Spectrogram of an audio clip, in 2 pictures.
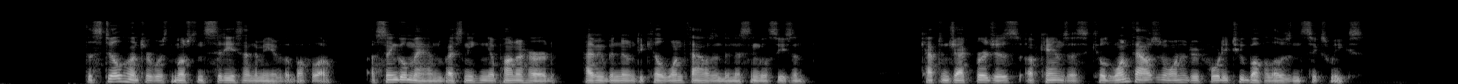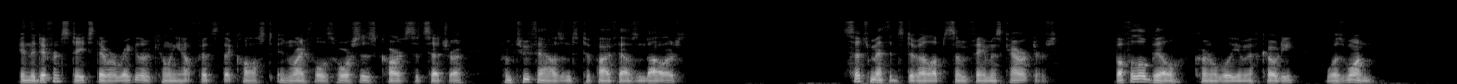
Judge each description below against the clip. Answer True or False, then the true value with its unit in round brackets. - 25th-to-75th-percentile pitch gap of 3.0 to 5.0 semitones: False (2.4 semitones)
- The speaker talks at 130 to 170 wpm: True (155 wpm)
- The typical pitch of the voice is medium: False (90 Hz)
